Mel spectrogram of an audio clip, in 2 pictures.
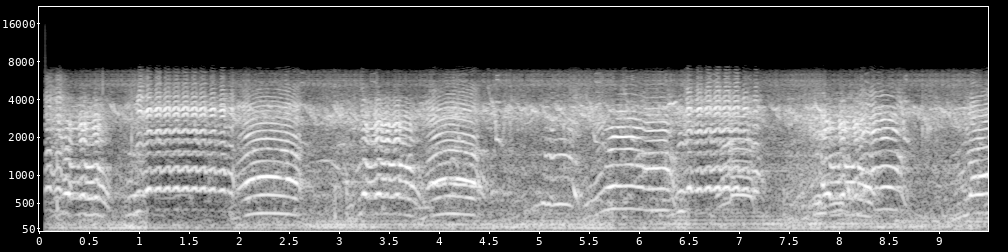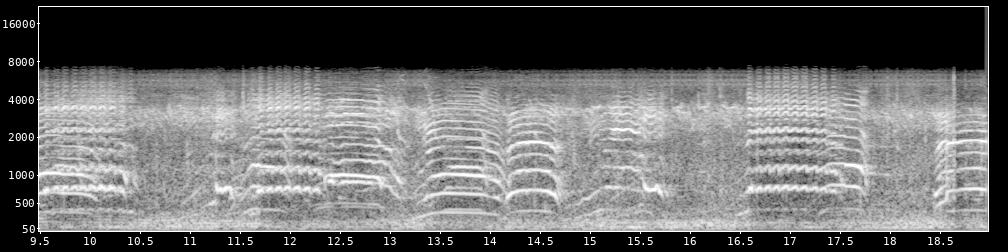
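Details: Chorus of many goats bleating while waiting for their feeding ration at an Islamic boarding school in Anjir Palambang village, Kapuas, Central Kalimantan, Indonesia, recorded 10 February 2013; overlapping wavering harmonic bleats, dense and continuous, with brief human voices.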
